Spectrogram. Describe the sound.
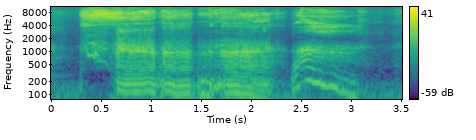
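A voice mimics snorting cocaine: three loud, harsh sniffing bursts mixed with a growly, grunting tone, the last one rising and falling in pitch.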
